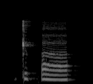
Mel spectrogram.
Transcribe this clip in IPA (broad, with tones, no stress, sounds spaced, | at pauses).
ʈ ə˦˥ k̚ ʔ aː˧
